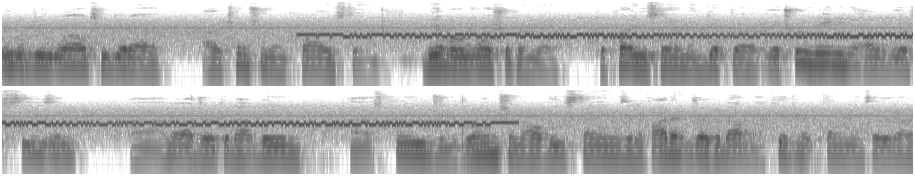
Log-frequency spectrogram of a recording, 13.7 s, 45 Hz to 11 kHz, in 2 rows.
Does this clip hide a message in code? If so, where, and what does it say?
Yes: RTTY (75 baud, 170 Hz shift) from 2.2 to 10.7 s, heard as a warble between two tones, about 1220 Hz centre, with radio static and a steady whistle near 2010 Hz. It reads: UWAZAM, ZE SOJUSZ CYWILIZACJI JEST WAZNYM INSTRUMENTEM WALKI Z TERRORYZMEM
